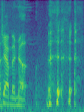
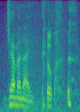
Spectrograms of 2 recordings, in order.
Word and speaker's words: geminate: a bit silly yeah Gemma nut geminate God but yeah it's a nice little geminate not a nut n yeah sorry everyone for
